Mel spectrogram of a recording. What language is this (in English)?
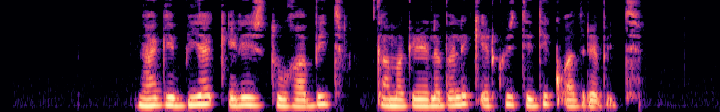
Georgian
